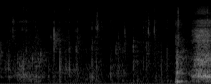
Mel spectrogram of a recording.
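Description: Faint, irregular crackling and rustling of a rabbit's skin and fur being peeled off the carcass by hand. A louder, short sound comes near the end.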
